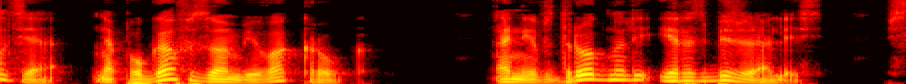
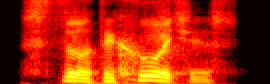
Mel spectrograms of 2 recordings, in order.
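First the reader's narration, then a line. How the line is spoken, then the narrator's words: Angry question. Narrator (Russian): зло спросил я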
